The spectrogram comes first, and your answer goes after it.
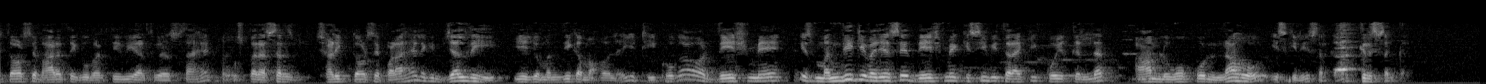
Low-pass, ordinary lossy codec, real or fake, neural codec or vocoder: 7.2 kHz; none; real; none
